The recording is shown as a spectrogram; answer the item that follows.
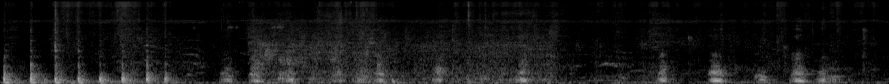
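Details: Grunting from two-week-old piglets on a pig farm, healthy and strong: a fast regular run of short grunts opening the recording, then looser, irregular low grunts and snorts over steady hum.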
